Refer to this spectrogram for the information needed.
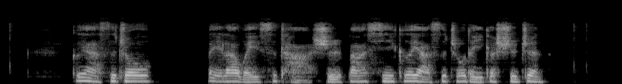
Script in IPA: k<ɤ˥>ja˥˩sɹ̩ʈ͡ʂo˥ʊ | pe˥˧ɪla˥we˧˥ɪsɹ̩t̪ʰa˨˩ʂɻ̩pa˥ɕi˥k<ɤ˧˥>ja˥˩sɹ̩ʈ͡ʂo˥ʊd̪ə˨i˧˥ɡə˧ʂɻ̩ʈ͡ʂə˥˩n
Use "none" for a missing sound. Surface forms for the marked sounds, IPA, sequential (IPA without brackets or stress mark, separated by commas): ɤ˥, ɤ˥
